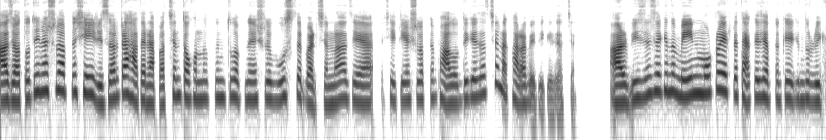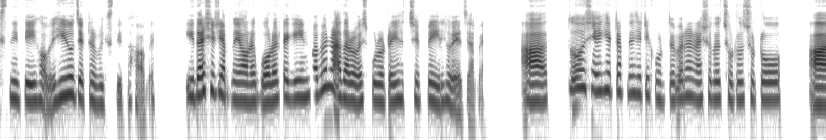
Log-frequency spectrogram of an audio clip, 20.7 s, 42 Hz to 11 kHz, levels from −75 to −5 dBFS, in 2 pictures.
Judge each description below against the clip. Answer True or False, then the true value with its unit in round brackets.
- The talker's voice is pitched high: True (215 Hz)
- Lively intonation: False (3.8 semitones)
